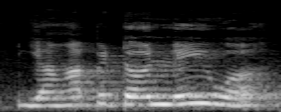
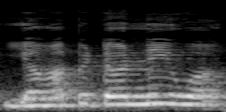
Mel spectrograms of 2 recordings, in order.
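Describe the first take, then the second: No difference in how they are said.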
